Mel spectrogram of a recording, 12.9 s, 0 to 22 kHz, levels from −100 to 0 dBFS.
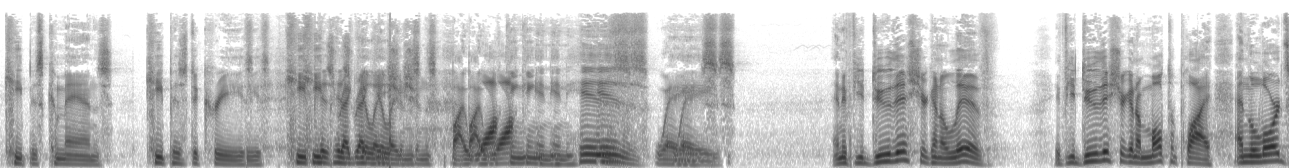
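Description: A speech clip in which, from 2.46 s to 8.50 s (starting just after "his commands keep his" and ending just before "you do this you're"), every syllable is followed by a flat, full-band second copy at about the same level, roughly 150 ms behind, with no room colour or decay. It snaps in and out abruptly at both ends. This is a doubled audio track, most likely the same signal captured a second time through a slower path and mixed back in out of step with the original. Inside that stretch, at 3.89 s, there is a tiny click-like buzz. This is a repeated buffer: a piece of about 3 ms, which fits a 128-sample buffer, plays three times in a row with hard joins. It happens because fresh audio arrived late, so the device replayed the last buffer twice and a few milliseconds of sound were lost.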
